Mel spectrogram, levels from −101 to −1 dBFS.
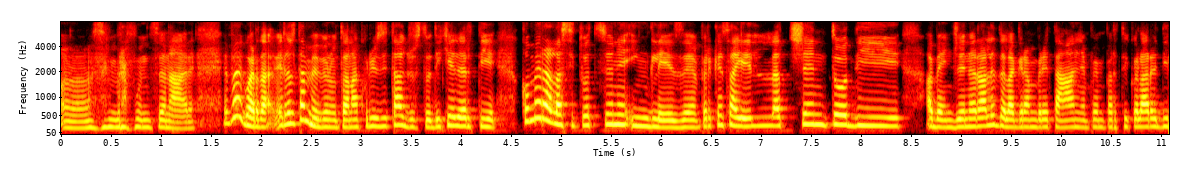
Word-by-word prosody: uhm, 170 Hz, 0 st, -4 dB
sembra 195 Hz, +3 st, -4 dB
funzionare. 190 Hz, -5 st, -3 dB, 0.3 s
E 300 Hz, -, -6 dB
poi 480 Hz, -, +4 dB
guarda, 210 Hz, -4 st, +5 dB
in -, -, -2 dB
realtà 285 Hz, +7 st, +3 dB
mi 270 Hz, -, +4 dB
è -, -, -1 dB
venuta 195 Hz, 0 st, 0 dB
una 195 Hz, +1 st, +1 dB
curiosità 220 Hz, +4 st, -1 dB
giusto 195 Hz, -1 st, -6 dB
di 205 Hz, +2 st, -5 dB
chiederti: 220 Hz, -3 st, -1 dB, 0.2 s
com'era 385 Hz, +2 st, +5 dB
la 270 Hz, -, +7 dB
situazione 245 Hz, +2 st, -1 dB
inglese? 195 Hz, -5 st, -1 dB
Perché 215 Hz, +5 st, -4 dB
sai, 225 Hz, -4 st, +3 dB
l'accento 255 Hz, +3 st, 0 dB
di 230 Hz, -2 st, -2 dB, 0.2 s
ah 215 Hz, -, +1 dB
beh, 200 Hz, -, +2 dB
in 190 Hz, -, -5 dB
generale 210 Hz, +4 st, +1 dB
della 210 Hz, -5 st, +3 dB
Gran 200 Hz, 0 st, -2 dB
Bretagna, 195 Hz, -1 st, -2 dB
poi 200 Hz, +2 st, -7 dB
in 195 Hz, -, -10 dB
particolare 205 Hz, +1 st, 0 dB
di 215 Hz, +1 st, -6 dB
210 Hz, 190 wpm, -21 LUFS, 195-240 Hz, 0.3 s, la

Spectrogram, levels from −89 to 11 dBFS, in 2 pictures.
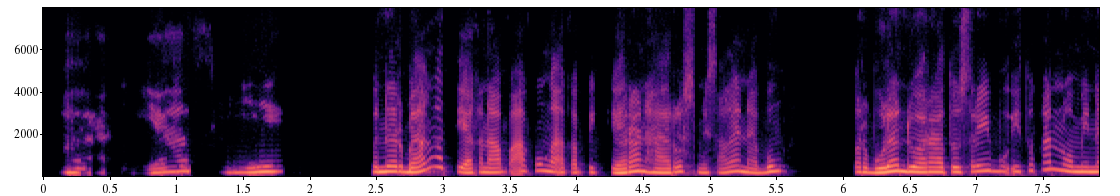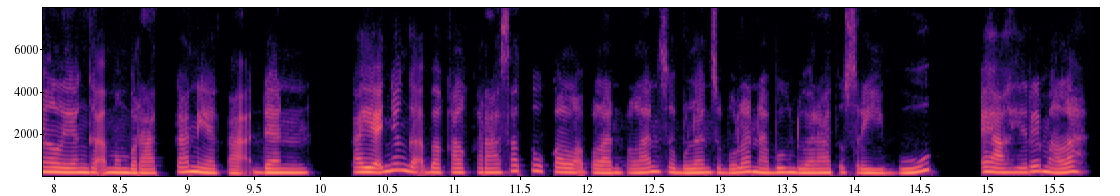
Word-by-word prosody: Wah 190 Hz, -2 st, -4 dB, 0.4 s
iya 185 Hz, +4 st, -3 dB, 0.4 s
sih, 195 Hz, +4 st, +1 dB, 0.8 s
bener 235 Hz, +2 st, +5 dB
banget 410 Hz, -, 0 dB
ya 190 Hz, -, +3 dB
kenapa 205 Hz, 0 st, -1 dB
aku 270 Hz, -, -12 dB
nggak 220 Hz, -4 st, -1 dB
kepikiran 200 Hz, +3 st, +1 dB
harus 195 Hz, +5 st, +1 dB
misalnya 195 Hz, +6 st, -3 dB
nabung, 235 Hz, +8 st, +1 dB, 0.6 s
per 220 Hz, -, 0 dB
bulan 220 Hz, +7 st, +7 dB
Rp200.000, 225 Hz, +3 st, +2 dB
Itu 260 Hz, +4 st, -7 dB
kan 340 Hz, +1 st, -5 dB
nominal 230 Hz, -5 st, +3 dB
yang 200 Hz, 0 st, +4 dB
enggak 195 Hz, -1 st, -1 dB
memberatkan 185 Hz, +3 st, 0 dB
ya 185 Hz, -, +3 dB
Kak 165 Hz, -1 st, -3 dB
dan, 185 Hz, -1 st, +2 dB, 0.3 s
kayaknya 215 Hz, +4 st, +2 dB
nggak 225 Hz, -6 st, -3 dB
bakal 200 Hz, 0 st, -2 dB
kerasa 200 Hz, +5 st, -4 dB
tuh 270 Hz, 0 st, -6 dB
kalau 205 Hz, -3 st, -1 dB
pelan-pelan 185 Hz, +4 st, -1 dB
sebulan-sebulan 195 Hz, 0 st, 0 dB
nabung 200 Hz, 0 st, +1 dB
Rp200.000 180 Hz, -, 0 dB, 0.3 s
eh, 230 Hz, -, 0 dB
akhirnya 200 Hz, +3 st, -1 dB
malah, 220 Hz, +1 st, +1 dB
200 Hz, 145 wpm, -19 LUFS, 185-230 Hz, 0.8 s, bulan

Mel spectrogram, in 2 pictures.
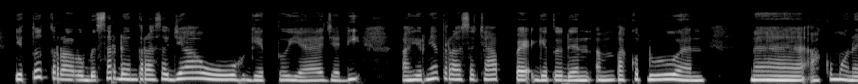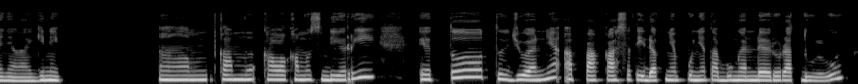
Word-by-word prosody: itu 235 Hz, +8 st, -1 dB
terlalu 215 Hz, -8 st, -1 dB
besar 280 Hz, +6 st, -4 dB
dan 235 Hz, -2 st, +3 dB
terasa 230 Hz, 0 st, -1 dB
jauh 235 Hz, -3 st, +2 dB
gitu 195 Hz, +1 st, -3 dB
ya. 185 Hz, -1 st, -1 dB
Jadi, 190 Hz, +7 st, -2 dB, 0.4 s
akhirnya 210 Hz, +6 st, +1 dB
terasa 230 Hz, -4 st, -4 dB
capek 225 Hz, -3 st, -2 dB
gitu 200 Hz, 0 st, -1 dB
dan, 190 Hz, 0 st, +2 dB
mmm, 200 Hz, +1 st, +1 dB
takut 215 Hz, +2 st, -2 dB
duluan. 215 Hz, -4 st, +3 dB, 0.5 s
Nah, 200 Hz, -2 st, +5 dB
aku 190 Hz, +5 st, -6 dB
mau 230 Hz, -1 st, +3 dB
nanya 180 Hz, -3 st, +1 dB
lagi 170 Hz, +4 st, 0 dB
nih. 195 Hz, -1 st, +3 dB, 1.0 s
Mmm, 210 Hz, 0 st, +2 dB
kamu 220 Hz, 0 st, +1 dB
kalau 215 Hz, -1 st, -1 dB
kamu 215 Hz, -1 st, +1 dB
sendiri 215 Hz, -, 0 dB, 0.5 s
itu 230 Hz, +7 st, -1 dB, 0.3 s
tujuannya 220 Hz, +5 st, +1 dB
apakah 205 Hz, -3 st, -3 dB
setidaknya 200 Hz, -1 st, -1 dB
punya 200 Hz, -1 st, 0 dB
tabungan 195 Hz, -1 st, +1 dB
darurat 190 Hz, 0 st, +1 dB
dulu 180 Hz, -, -3 dB
210 Hz, 125 wpm, -18 LUFS, 195-230 Hz, 1.0 s, Nah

